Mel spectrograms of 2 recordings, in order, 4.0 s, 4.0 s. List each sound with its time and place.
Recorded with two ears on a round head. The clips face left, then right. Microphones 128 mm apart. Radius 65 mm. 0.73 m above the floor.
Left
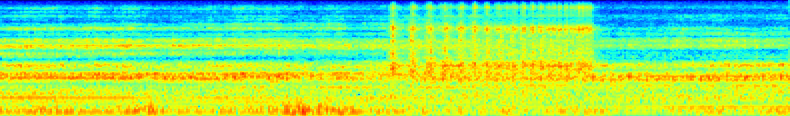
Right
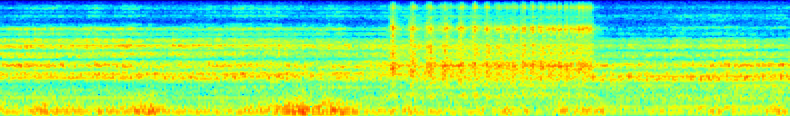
0.0 s an aircraft: 30° left (ahead or behind); by 4.0 s 15° left (ahead or behind)
1.9 s a dropped coin: centre (ahead or behind)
